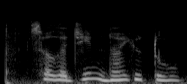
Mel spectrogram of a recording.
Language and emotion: Russian, neutral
